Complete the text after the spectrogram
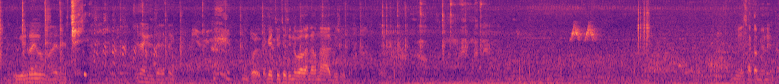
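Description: Young men talk and laugh close by with animation.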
